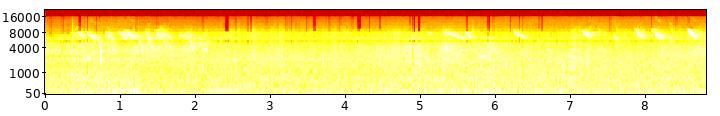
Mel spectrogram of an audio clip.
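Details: Burnished-buff tanager (Tangara cayana) song, described as beautiful and soft: very high, thin, slurred notes in short scattered bursts over a steady hiss of background noise.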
